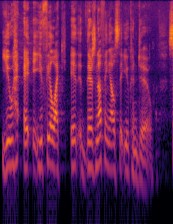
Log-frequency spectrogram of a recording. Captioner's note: chuckles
